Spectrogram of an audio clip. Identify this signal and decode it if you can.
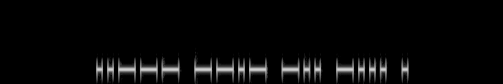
Morse code, heard as a keyed tone, about 22 wpm, 700 Hz. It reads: 2QDBE
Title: Code Groups - 5 Letter:Numbers - 22wpm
